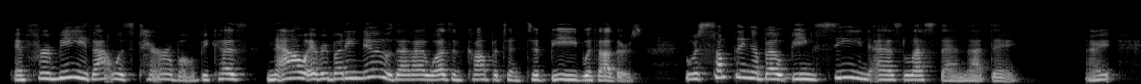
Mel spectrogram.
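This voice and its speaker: Against a quiet background, a woman speaks at a moderate pace with lively intonation. Her pitch is fairly high, and she has a plain, everyday voice. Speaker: physician and author speaking on self-care. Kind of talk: online workshop talk.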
